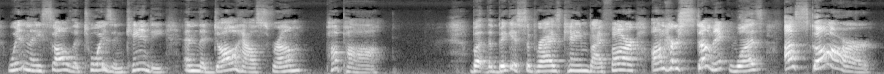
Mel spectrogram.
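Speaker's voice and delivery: ordinary delivery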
